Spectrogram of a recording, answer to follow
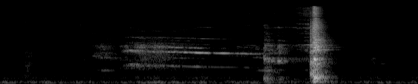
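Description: A rooster crowing once: a single call of about a second and a half that falls slightly in pitch, followed about three seconds in by a sharp knock.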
